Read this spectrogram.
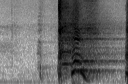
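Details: Sneezing in a comedy skit: a brief in-breath, then one sharp explosive sneeze with a voiced tail, and the start of another at the end.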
